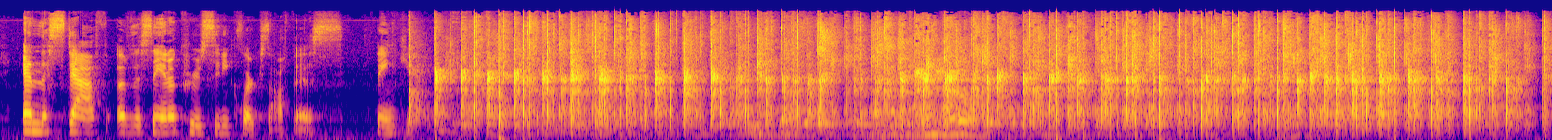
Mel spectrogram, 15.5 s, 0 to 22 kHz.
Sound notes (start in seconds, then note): 4.8 members applauding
